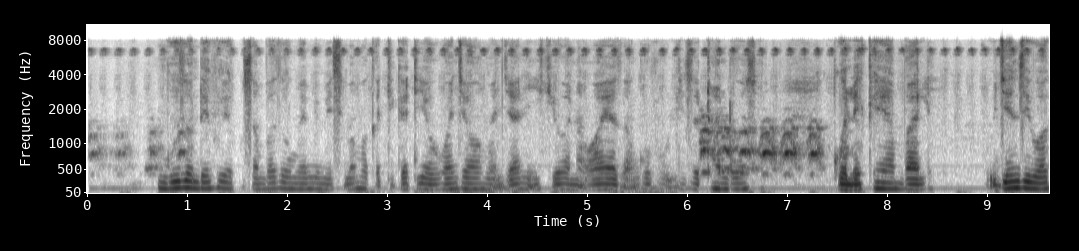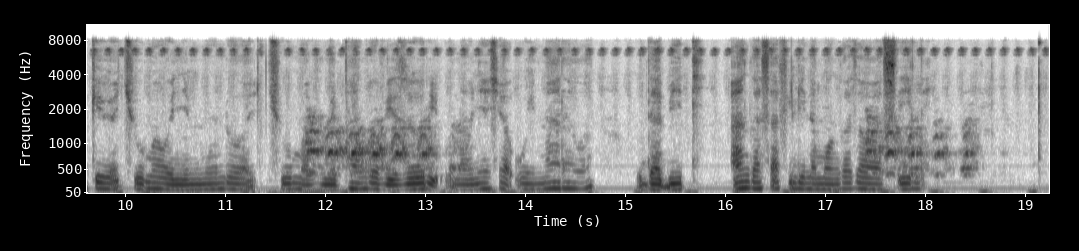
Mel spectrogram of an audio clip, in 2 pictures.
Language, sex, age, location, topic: Swahili, male, 18-24, Nairobi, government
